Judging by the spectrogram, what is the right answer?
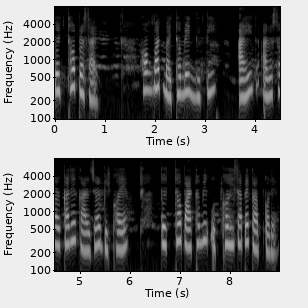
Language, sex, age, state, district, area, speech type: Assamese, female, 18-30, Assam, Udalguri, rural, spontaneous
